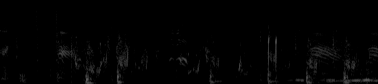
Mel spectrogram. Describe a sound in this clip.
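Water splashes as a swimmer paddles.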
